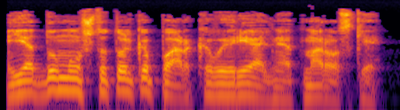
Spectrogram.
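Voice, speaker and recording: A man's voice: deep voice, animated, a little fast. A man reading an audiobook voices a grim, restrained young bookman who speaks coldly and firmly. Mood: stern. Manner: cold, restrained, firm.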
